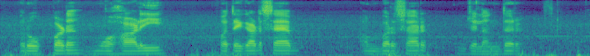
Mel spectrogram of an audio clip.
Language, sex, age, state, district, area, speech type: Punjabi, male, 18-30, Punjab, Mohali, urban, spontaneous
